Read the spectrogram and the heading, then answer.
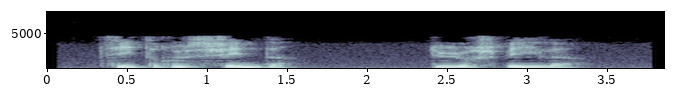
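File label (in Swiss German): "zitt", Bas Rhin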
